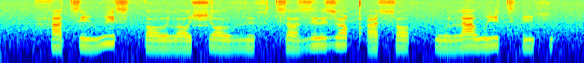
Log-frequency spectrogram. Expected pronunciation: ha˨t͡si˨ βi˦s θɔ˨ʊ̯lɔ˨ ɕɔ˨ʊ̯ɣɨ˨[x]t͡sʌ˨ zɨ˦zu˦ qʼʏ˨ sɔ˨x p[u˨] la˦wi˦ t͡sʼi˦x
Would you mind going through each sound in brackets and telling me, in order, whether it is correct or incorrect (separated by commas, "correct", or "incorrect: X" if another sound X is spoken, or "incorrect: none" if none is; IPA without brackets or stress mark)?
correct, correct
